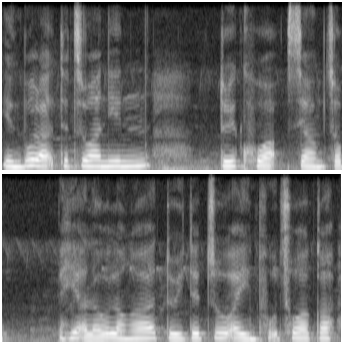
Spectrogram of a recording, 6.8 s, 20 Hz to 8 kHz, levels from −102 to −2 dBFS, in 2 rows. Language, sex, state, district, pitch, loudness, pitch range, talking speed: Mizo, female, Mizoram, Aizawl, 240 Hz, -13 LUFS, 230-250 Hz, 160 wpm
